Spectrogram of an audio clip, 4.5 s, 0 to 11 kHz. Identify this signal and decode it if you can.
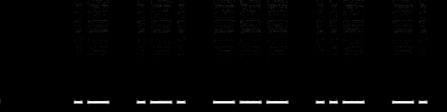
Morse code, heard as a keyed tone, about 18 wpm, spaced as for 15 wpm, 1000 Hz. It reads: AROUN
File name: qotdfiles / 15wpm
